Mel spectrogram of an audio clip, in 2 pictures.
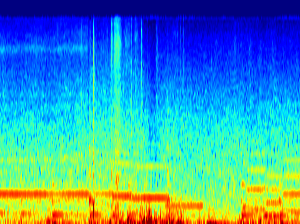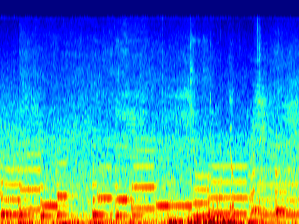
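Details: Steady instrumental music with stepwise melodic notes over a low droning background.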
